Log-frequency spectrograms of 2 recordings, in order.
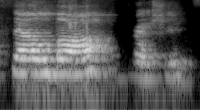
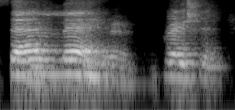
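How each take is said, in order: First: The second syllable has an unclear vowel, not 'eh'. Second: The second syllable has a clear 'eh' vowel. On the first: The speaker calls it wrong. "Not celebration" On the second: The speaker calls it right. "What is the vowel that is the second syllable? Eh"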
